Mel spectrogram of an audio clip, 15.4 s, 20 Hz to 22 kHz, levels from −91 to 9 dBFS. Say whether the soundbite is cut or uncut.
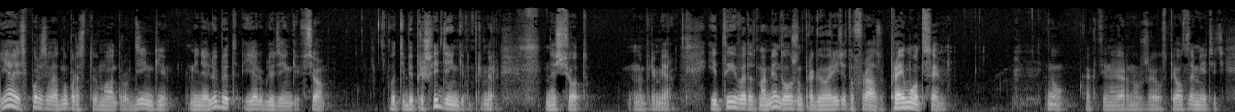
cut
